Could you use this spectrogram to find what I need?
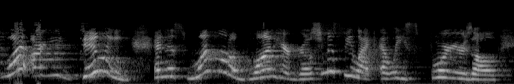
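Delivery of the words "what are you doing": high, drawn-out "what are you doing"; mock indignation, retold; indignant demand. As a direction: demand it in drawling, high-pitched outrage. Acted confrontation with the little girls.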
